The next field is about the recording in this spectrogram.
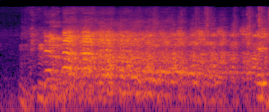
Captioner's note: audience laughs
